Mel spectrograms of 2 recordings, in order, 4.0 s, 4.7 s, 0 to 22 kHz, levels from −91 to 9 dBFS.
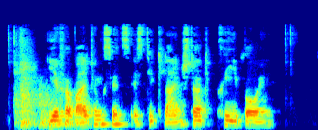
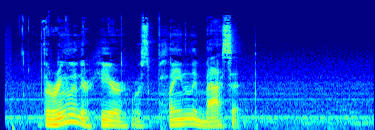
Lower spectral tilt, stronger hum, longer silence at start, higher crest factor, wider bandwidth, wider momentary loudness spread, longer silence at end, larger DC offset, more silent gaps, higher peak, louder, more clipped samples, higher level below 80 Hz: about the same, -6 dB/octave vs -5.5 dB/octave; neither; first, 0.2 s vs 0.05 s; about the same, 18 dB vs 20 dB; second, 11.5 kHz vs 14.5 kHz; second, 11 LU vs 25 LU; first, 0.55 s vs 0.1 s; neither; neither; first, -2 dBFS vs -10 dBFS; first, -19 LUFS vs -28 LUFS; neither; first, -52 dBFS vs -58 dBFS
